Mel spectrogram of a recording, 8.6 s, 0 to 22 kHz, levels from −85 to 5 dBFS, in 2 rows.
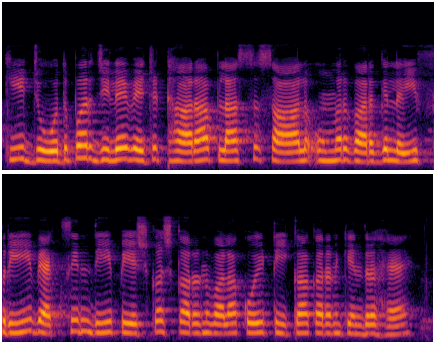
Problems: constant background noise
